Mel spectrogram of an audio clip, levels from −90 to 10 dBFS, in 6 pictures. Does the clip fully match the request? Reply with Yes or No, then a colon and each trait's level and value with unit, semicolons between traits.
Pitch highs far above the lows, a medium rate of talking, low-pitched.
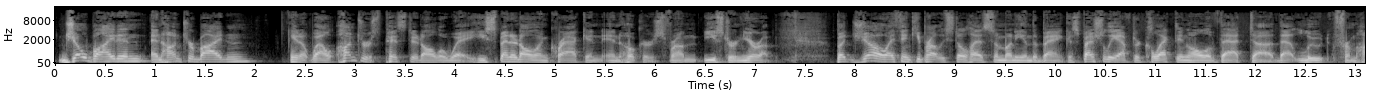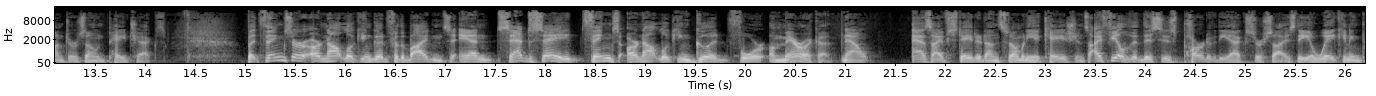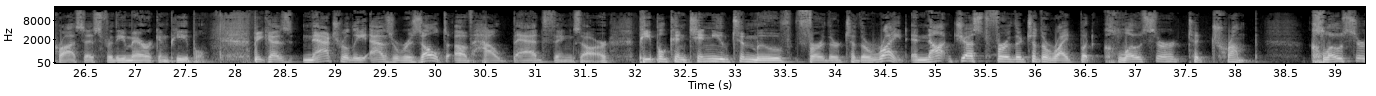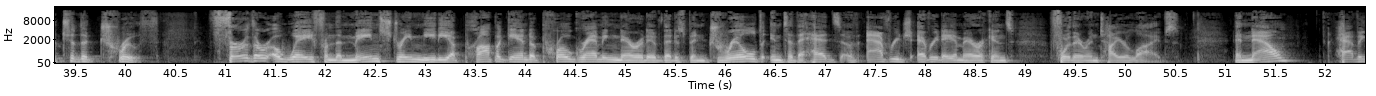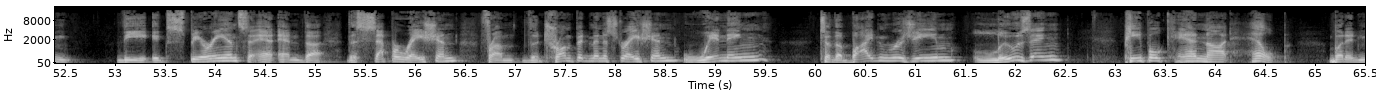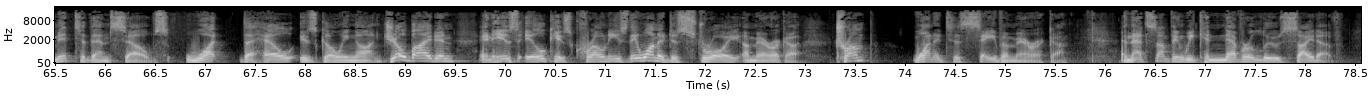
Yes: wide, 5.7 semitones; average, 160 wpm; low, 130 Hz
